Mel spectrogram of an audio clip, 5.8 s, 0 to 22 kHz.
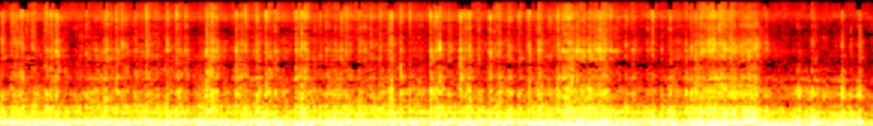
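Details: Deep, even idle with light revs, no ticking or knocking, from a big-block in a four-speed Polara 500; normal idle and revving, engine healthy.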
